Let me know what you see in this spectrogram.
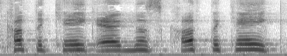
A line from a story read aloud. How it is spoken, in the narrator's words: Everyone cheers and yells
